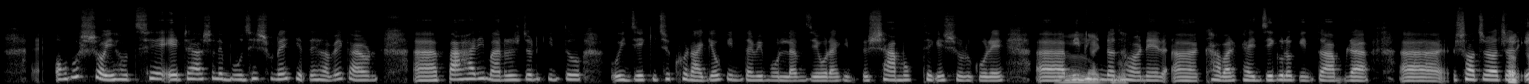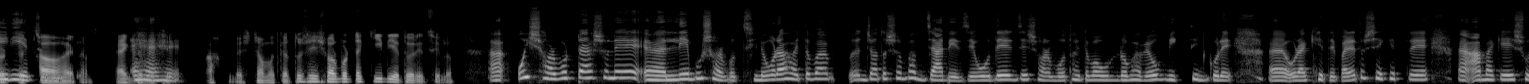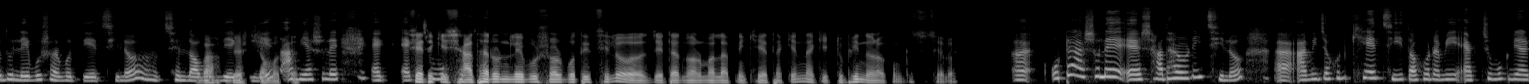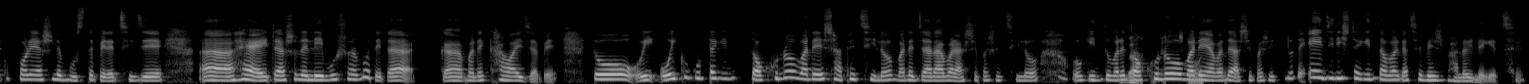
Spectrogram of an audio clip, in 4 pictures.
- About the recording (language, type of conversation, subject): Bengali, podcast, আপনি কি কোনো অচেনা শহরে একা ঘুরে বেড়ানোর অভিজ্ঞতার গল্প বলবেন?
- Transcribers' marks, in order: other background noise; tapping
